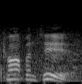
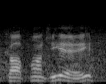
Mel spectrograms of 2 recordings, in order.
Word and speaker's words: Carpentier: Jack Dempsey advancing on George Carpentier, or Carpentier, if you prefer the French pronunciation.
